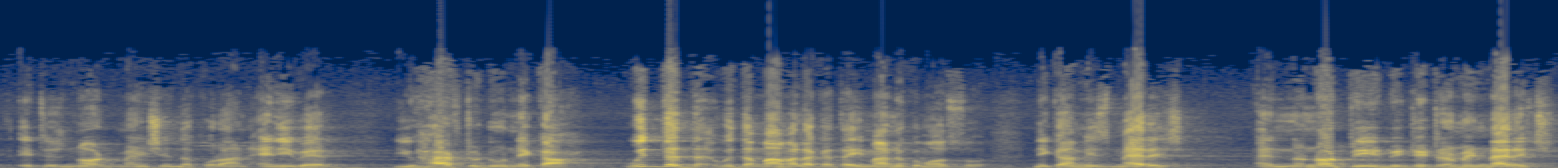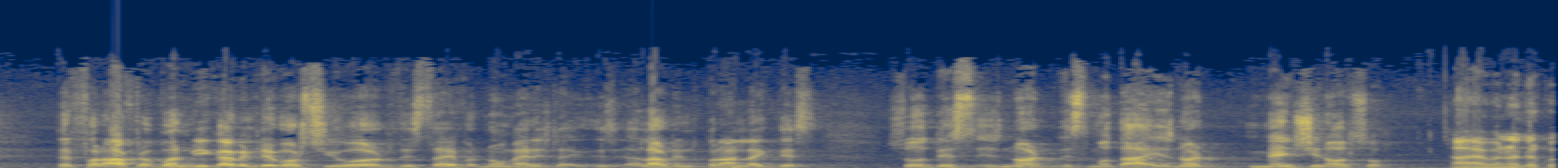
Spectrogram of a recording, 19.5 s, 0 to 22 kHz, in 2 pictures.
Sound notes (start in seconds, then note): 4.5 Arabic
